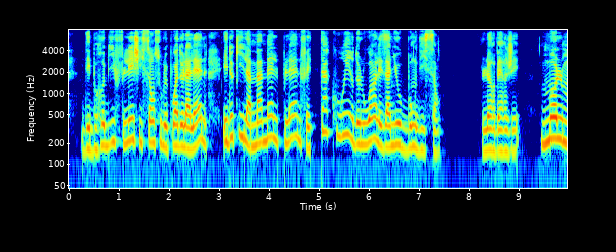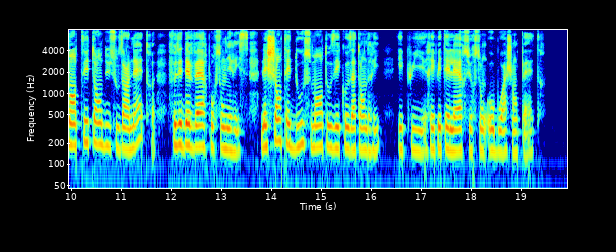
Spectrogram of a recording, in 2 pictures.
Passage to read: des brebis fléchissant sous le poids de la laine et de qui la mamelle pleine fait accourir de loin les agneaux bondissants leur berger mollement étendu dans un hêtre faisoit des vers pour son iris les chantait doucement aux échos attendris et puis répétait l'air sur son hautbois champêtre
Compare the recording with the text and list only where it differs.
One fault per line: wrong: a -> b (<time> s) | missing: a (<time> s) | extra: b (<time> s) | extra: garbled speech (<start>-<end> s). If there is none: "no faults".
wrong: dans -> sous (10.8 s)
